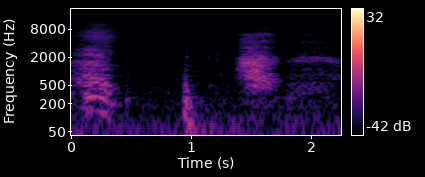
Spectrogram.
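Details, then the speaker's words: Comedy news segment sampling sneezes: a sharp indrawn gasp and brief catch, then a breathy explosive burst. A sneeze with its build-up. "so we thought we'd look at a few different sneezes to see if we could figure out where the joy is"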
